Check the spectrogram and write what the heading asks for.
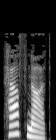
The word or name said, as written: half-knot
